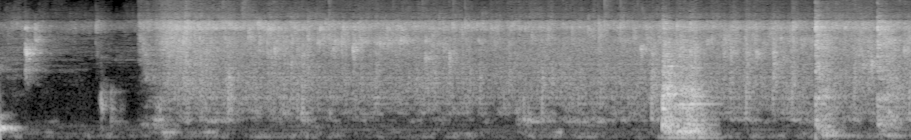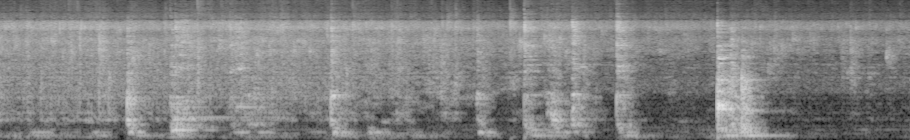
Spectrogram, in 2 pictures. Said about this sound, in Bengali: আর এই যে পেঁয়াজ দিচ্ছি, টমেটো কুচি,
